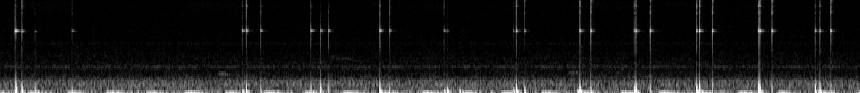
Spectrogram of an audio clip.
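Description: Fingers tap on a glass perfume bottle, making quiet, short clinking chinks at an irregular pace, some in quick pairs, each with a bright glassy ping that stops almost at once. A faint low hum sits underneath.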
